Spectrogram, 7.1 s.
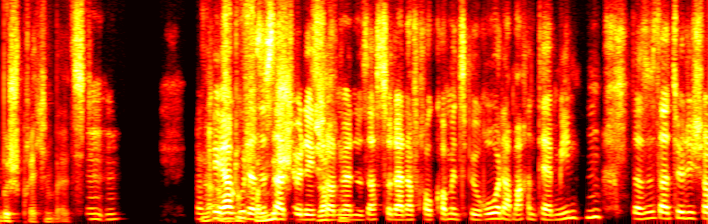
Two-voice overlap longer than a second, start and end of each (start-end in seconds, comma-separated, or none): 2.0-3.6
